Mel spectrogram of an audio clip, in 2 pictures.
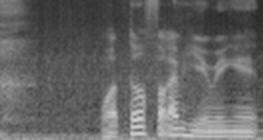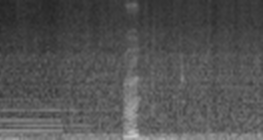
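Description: A young woman speaks briefly with animation into a microphone.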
